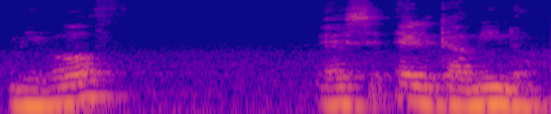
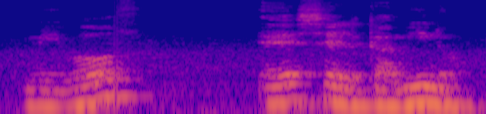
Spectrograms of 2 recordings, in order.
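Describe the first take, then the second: No difference in how they are said.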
